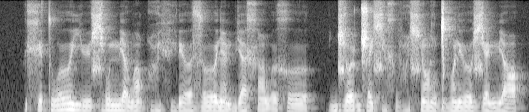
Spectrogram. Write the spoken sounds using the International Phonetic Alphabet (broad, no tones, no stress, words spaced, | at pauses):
xʲɤtwʊː jy ʑɛ̤wmʲɑwɔ̃qʷɛ̤ fʲɔ̤ɾʲɤːzʊː ɾʲɑ̃bʲa xɑ̃wʊxʊː | d͡ʑʊː ɖ͡ʐɛɕa̤xvɑ̤ɕɔ̃ ɡ͡ǀɔ̃ ɾʲʊː ʑɛmʲɑ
